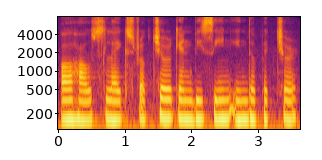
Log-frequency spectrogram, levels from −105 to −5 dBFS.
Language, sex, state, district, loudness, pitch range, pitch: English, female, Assam, Kamrup Metropolitan, -16 LUFS, 160-170 Hz, 165 Hz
